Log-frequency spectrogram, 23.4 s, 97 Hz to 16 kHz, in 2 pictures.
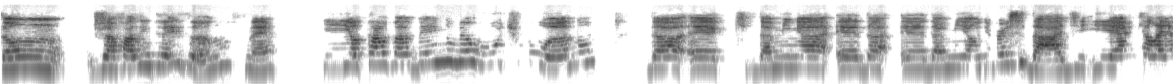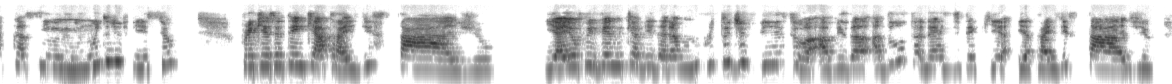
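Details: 25-year-old woman who stutters, with onset around age two and a half to three; she describes her stutter as mild. Stuttering.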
